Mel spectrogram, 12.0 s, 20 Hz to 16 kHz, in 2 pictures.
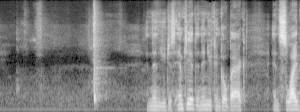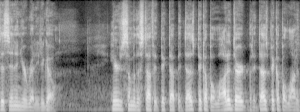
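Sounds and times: plastic lid snapping shut: 0:01.8 - 0:02.2.

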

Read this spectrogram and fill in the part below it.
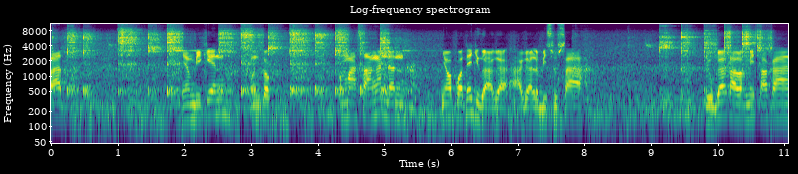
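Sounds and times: metal tools tapping on steel: 0:00.0 - 0:05.3, 0:09.1 - 0:11.0.

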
